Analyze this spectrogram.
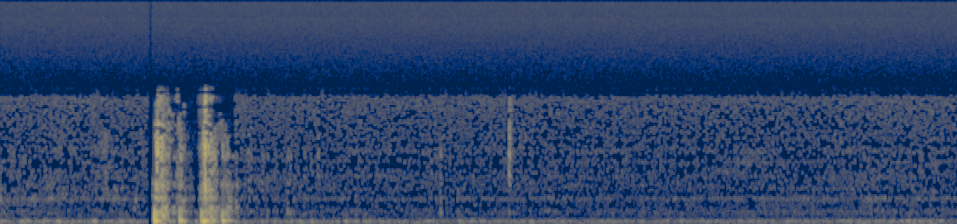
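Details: A low steady hum with a few brief knocks or thumps near the start; no animal voice.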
